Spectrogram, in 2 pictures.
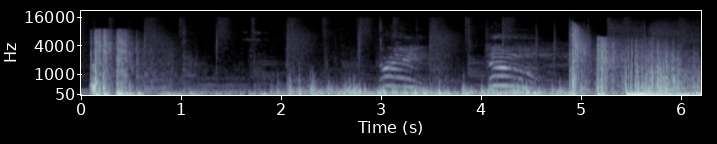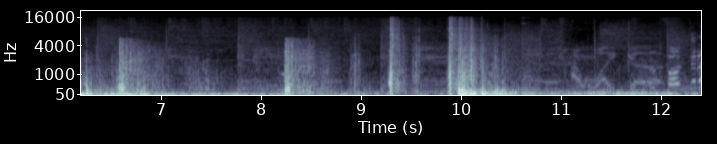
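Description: Gunfire from several shooters, with loud blasts as targets on the range explode, each blast followed by a long rumble. The biggest blasts come about five seconds in and again about ten seconds in.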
